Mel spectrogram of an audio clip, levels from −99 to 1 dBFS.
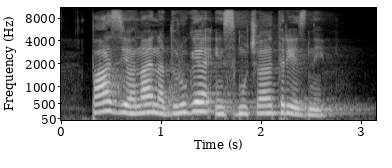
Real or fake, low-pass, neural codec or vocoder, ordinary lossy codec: real; 9.9 kHz; none; none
